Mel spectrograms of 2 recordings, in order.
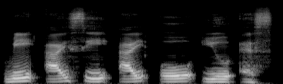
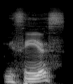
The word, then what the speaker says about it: vicious: V I c i o u s. It is vicious. Not vious. Vicious.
